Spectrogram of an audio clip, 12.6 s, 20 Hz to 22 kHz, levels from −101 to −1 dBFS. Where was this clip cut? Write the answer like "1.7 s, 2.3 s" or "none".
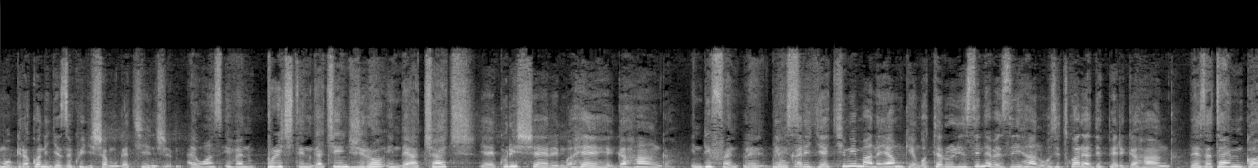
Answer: none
